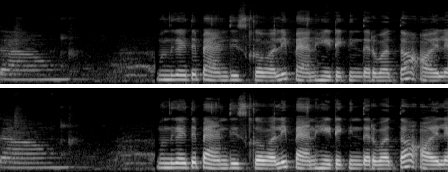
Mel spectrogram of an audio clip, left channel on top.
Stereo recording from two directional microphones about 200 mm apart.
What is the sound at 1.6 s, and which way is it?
A woman's voice, 25° right (ahead or behind).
